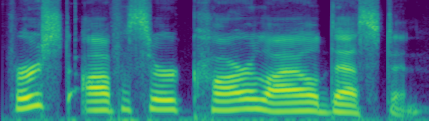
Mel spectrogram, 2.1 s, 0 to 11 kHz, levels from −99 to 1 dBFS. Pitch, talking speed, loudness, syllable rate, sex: 205 Hz, 110 wpm, -14 LUFS, 4.5 syllables/s, female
